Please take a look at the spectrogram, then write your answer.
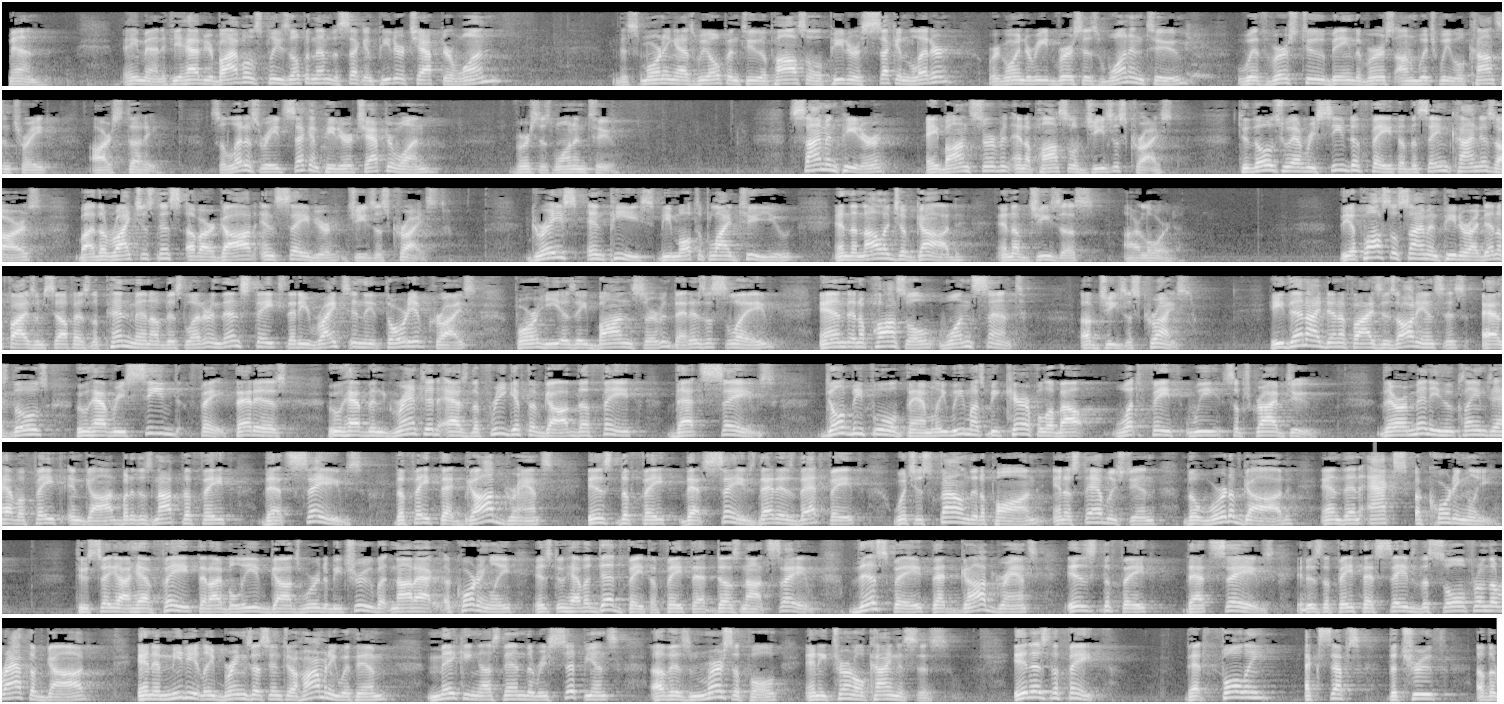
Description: Play Sermon Get HCF Teaching Automatically.
Sunday Worship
